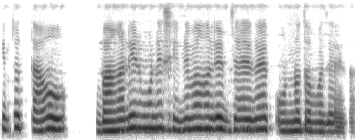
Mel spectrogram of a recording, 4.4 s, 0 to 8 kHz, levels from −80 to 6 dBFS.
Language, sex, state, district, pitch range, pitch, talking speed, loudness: Bengali, female, West Bengal, North 24 Parganas, 205-250 Hz, 230 Hz, 150 wpm, -15 LUFS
